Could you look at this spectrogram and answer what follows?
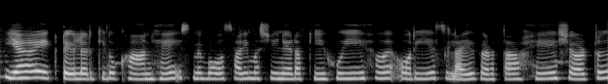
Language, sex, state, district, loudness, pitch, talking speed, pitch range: Hindi, female, Maharashtra, Gondia, -19 LUFS, 265 Hz, 195 wpm, 255-275 Hz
